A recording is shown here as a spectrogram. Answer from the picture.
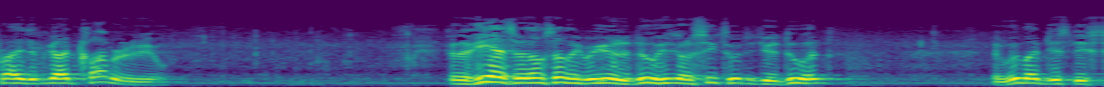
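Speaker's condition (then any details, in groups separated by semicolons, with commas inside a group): Parkinson's disease; diagnosed while wife was dying of cancer, lost balance and body coordination; sleep disrupted, wakes around 3 am unable to return to sleep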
